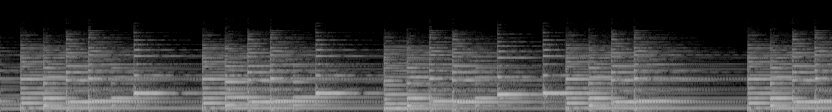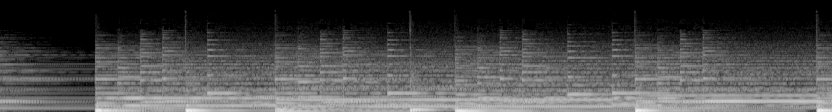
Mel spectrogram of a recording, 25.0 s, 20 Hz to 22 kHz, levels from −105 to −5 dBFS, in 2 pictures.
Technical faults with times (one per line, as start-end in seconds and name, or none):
none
